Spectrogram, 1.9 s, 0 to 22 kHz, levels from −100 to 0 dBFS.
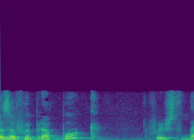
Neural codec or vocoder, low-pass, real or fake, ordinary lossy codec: none; none; real; none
